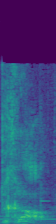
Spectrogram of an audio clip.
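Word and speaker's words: غ: The closest example that I can give you in pronouncing the sound Gha is that you try to imagine a French guy speaking in English.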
